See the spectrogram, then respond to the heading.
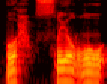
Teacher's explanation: صاد کو بھی موٹا، را کو بھی موٹا، را کے اوپر پیش ہے اس وجہ سے را کو موٹا ادا کریں گے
